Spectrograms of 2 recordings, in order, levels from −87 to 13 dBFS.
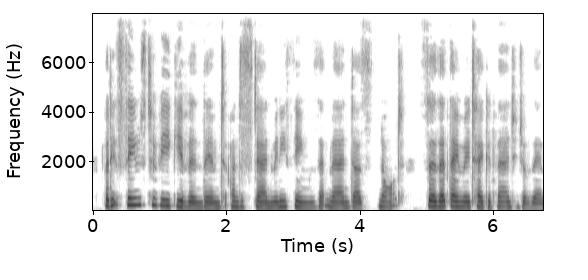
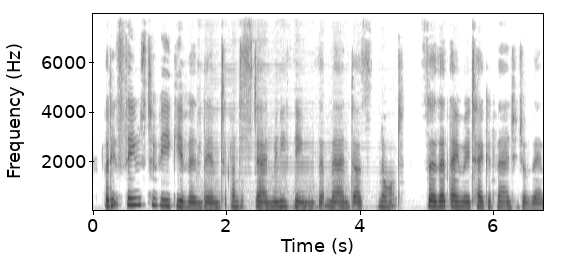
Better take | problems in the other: first | noise reduction (neural separator model SepFormer DNS4)

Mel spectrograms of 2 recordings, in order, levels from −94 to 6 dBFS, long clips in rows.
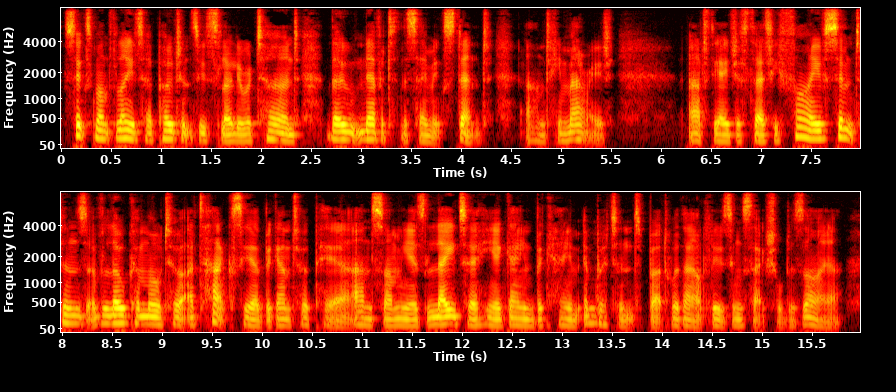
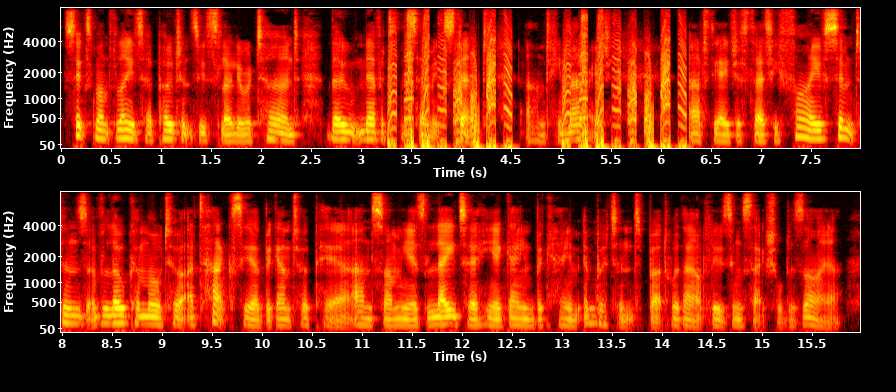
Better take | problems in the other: first | background sound (Scratching (performance technique)); 2 dB above the speech

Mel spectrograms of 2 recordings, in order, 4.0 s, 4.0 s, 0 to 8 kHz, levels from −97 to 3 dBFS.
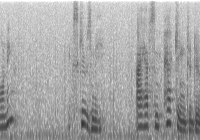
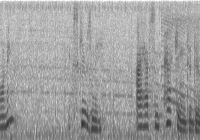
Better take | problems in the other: first | background sound (Bicycle); 15 dB below the speech

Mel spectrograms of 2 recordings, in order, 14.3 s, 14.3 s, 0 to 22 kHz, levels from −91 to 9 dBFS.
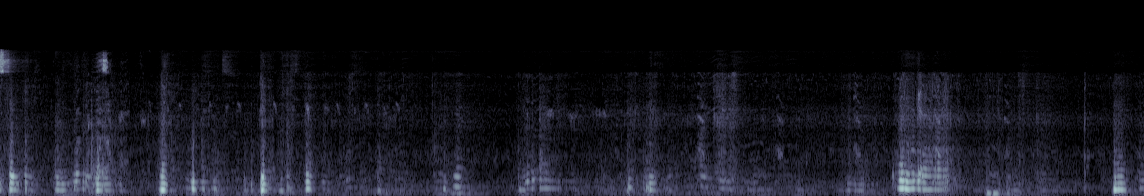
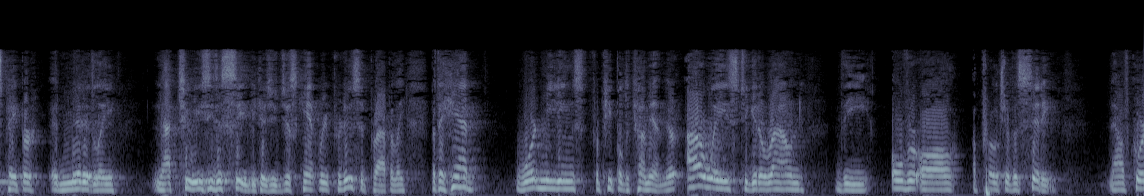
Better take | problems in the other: second | noise reduction (neural mask model DeepFilterNet 3)

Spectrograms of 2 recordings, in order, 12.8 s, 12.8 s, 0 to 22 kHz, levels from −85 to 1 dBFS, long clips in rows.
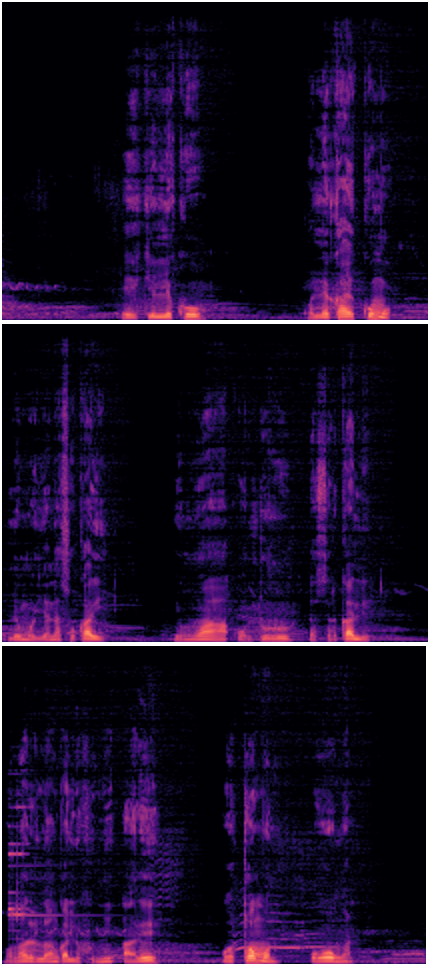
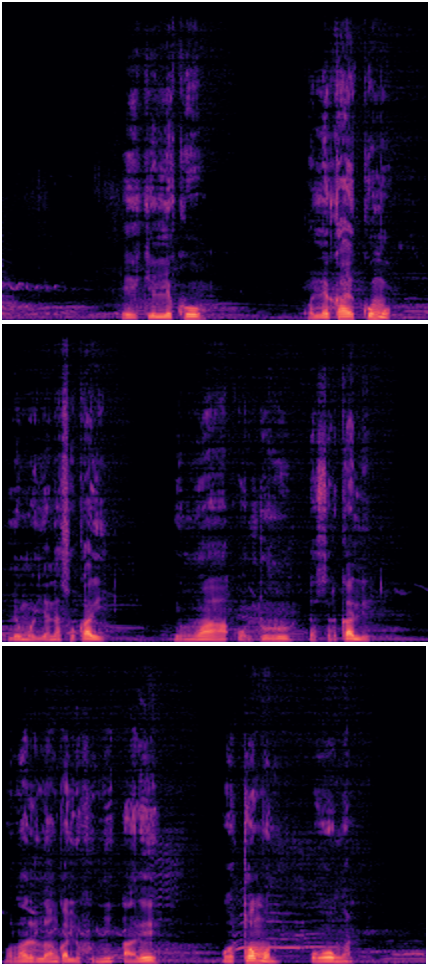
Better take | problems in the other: second | background sound (Tools); 17 dB below the speech

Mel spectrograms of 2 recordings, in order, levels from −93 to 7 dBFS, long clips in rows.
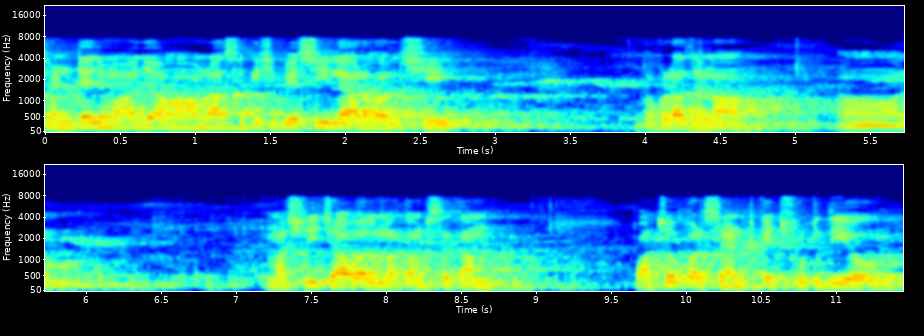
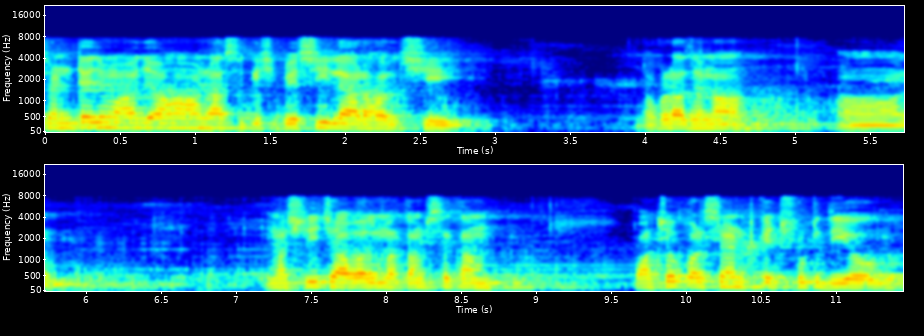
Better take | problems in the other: first | noise reduction (neural separator model SepFormer DNS4)

